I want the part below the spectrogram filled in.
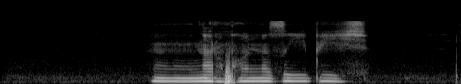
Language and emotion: Russian, neutral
